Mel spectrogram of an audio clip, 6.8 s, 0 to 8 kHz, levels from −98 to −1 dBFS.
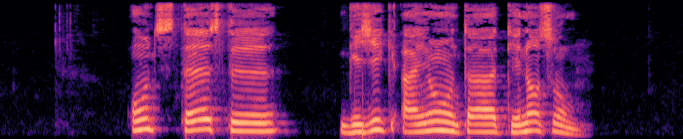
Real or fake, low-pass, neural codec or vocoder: real; 7.2 kHz; none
